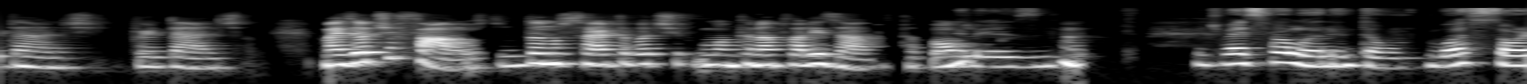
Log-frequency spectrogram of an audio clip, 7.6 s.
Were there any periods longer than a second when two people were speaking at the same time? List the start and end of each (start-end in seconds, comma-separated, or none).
none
